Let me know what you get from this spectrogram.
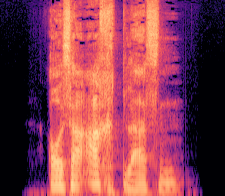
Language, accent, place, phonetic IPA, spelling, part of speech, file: German, Germany, Berlin, [aʊ̯sɐ ˈaxt ˌlasn̩], außer Acht lassen, phrase, De-außer Acht lassen.ogg
- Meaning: to not take into account, to disregard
